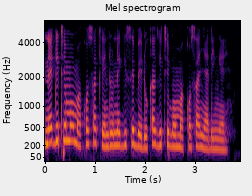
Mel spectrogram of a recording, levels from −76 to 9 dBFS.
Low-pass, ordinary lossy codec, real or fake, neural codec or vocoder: 5.4 kHz; none; real; none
